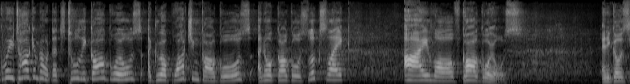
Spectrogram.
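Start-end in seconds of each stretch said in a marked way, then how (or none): 0.0-7.8 high-pitched protest, slowing on the final declaration; indignant insistence. Acted. Comic argues with roommate over cartoon, indignant insistence. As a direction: protest like a wounded superfan.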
